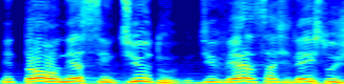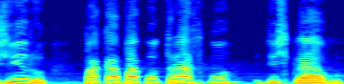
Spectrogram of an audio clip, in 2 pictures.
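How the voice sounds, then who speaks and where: A man speaks at a moderate pace with a dark, mellow tone and ordinary pitch variation. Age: young. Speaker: political activist; public council speaker. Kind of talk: speech at city council meeting. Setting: city council chamber. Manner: halting. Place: hall. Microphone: podium.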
